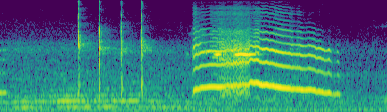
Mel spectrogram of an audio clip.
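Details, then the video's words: Four quick clicks, then a young yellow ringneck parakeet gives a long meow imitation that swells and slowly falls in pitch over about a second and a half. "Ringneck Parot moaning like a cat"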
